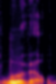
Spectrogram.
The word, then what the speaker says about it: Louisville: There's a plaque on the corner of 4th and Walnut in downtown Louisville, Kentucky. I said that wrong. It's Louisville. I can never say it right.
